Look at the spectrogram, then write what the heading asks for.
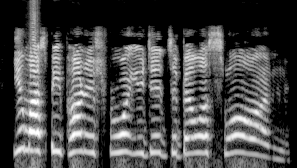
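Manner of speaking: high, loud accusing shriek. A narrator's reading. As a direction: shriek the sentence at the prisoner. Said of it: "he shrieked".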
